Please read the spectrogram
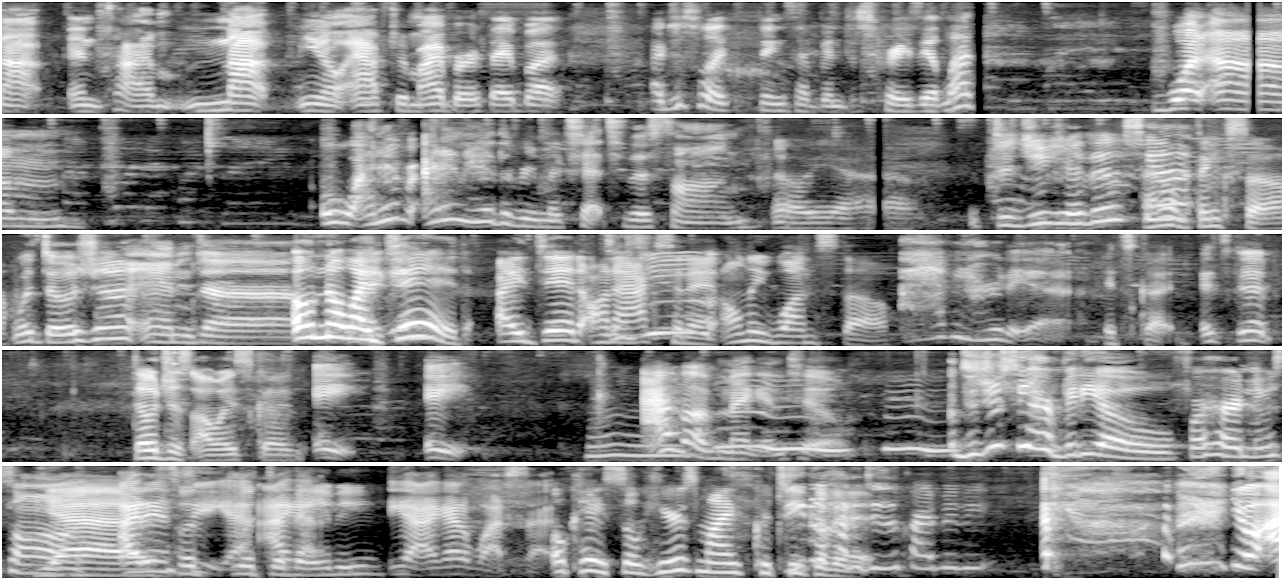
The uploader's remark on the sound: I do not own copyrights to the music in the background. Bear with me still working on some kinks with the audio.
